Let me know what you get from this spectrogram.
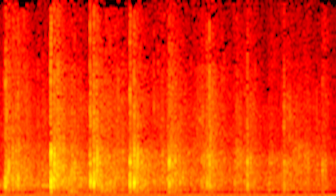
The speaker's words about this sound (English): Can you clap your hands again?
